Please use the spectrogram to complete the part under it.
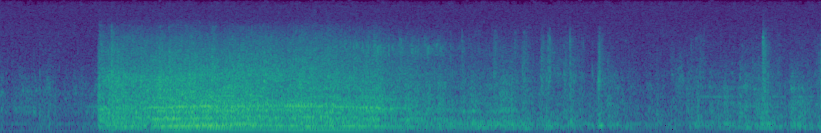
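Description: An armoured truck's engine rumbles as it backs up.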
